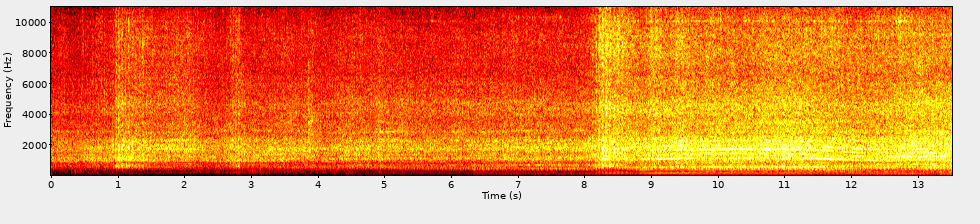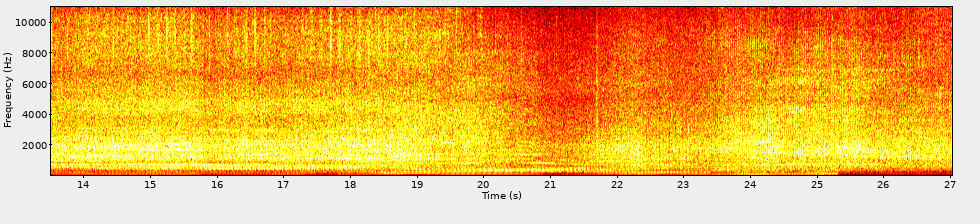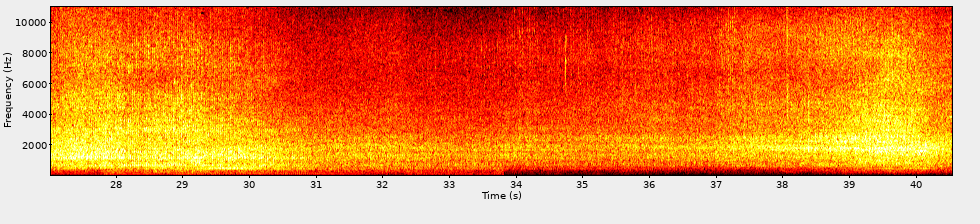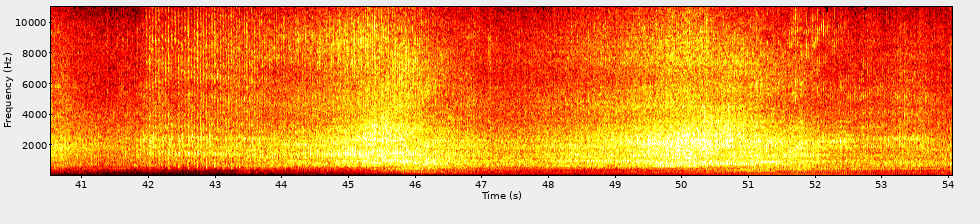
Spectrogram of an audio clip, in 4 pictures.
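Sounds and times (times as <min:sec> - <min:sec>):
tractors driving past: 0:00.0 - 0:54.0
steady tractor engine note: 0:05.4 - 0:33.8, 0:41.6 - 0:54.0.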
